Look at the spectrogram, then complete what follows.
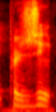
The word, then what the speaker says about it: prosciutto: so it's like prajut why did they say prosciut instead of prosciutto i mean it's just something that the lads over at the delicatessen in me came up with to save time that extra syllable baby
